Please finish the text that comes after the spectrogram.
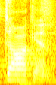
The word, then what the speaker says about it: Daken: And I'm ready for everybody to yell about how you say his name, even though at a con they said it was Daken.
